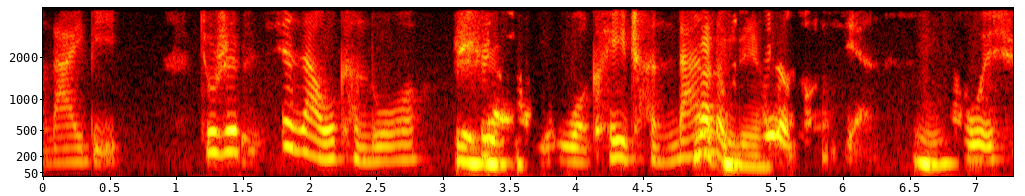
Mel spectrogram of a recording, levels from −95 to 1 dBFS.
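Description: From 3.35 to 3.67 s there is an echo leak: an echo canceller likely let loudspeaker pickup through, sending back a copy of the speech 232 ms late at only about 5 dB below the talker, heard as a doubled, smeared voice. Overlapping it, from 3.36 to 3.91 s, speech is suppressed in double talk: the canceller likely could not separate the talker from the echo and turned both down, so the voice dips by roughly 25 dB for about half a second. The same pair likely recurs. Echo leaks at 5.15 to 5.22 s and 6.80 to 6.88 s return at the same 232 ms delay, around 20 dB down, as brief ghostly scraps. Each is followed by suppression, from 5.19 to 5.72 s with a dip of about 30 dB, and from 6.84 to 7.04 s with a dip of about 20 dB. Throughout, nothing sounds above 4 kHz, which fits a G.711 telephone-band call path.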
